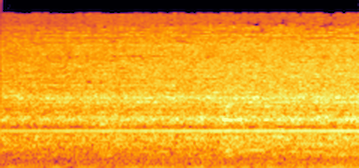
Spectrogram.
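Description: Hair blower drying hair before a show, a constant loud whooshing airflow with a steady whine, running without pause.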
